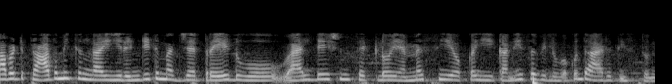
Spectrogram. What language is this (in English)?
Telugu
